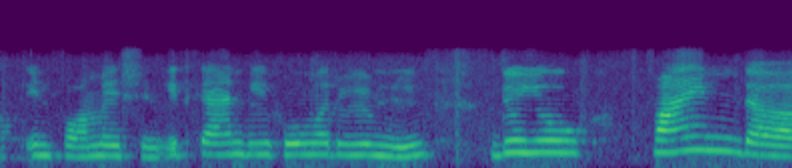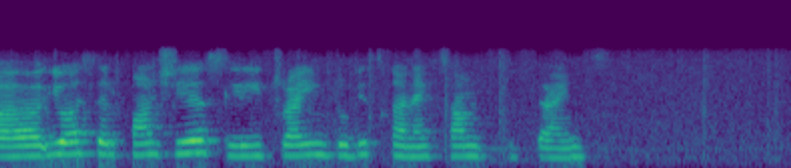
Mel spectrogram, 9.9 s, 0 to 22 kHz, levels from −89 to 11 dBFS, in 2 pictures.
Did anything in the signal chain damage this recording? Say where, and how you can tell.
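No, nothing in the signal chain has damaged this speech. A faint room noise sits about 29 dB below the speech, and the AMR wideband (HD Voice) coding at 12.65 kbit/s leaves only the light mark expected of that codec, which models the band up to 6.4 kHz and fills the top range to 7 kHz with shaped noise.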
